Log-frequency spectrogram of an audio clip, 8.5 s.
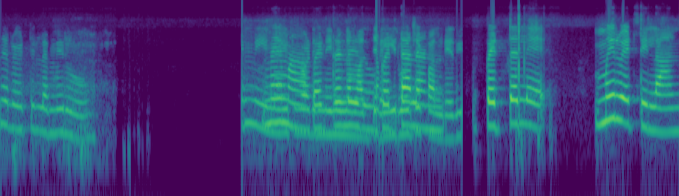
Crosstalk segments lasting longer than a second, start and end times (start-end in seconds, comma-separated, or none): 3.3-5.4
